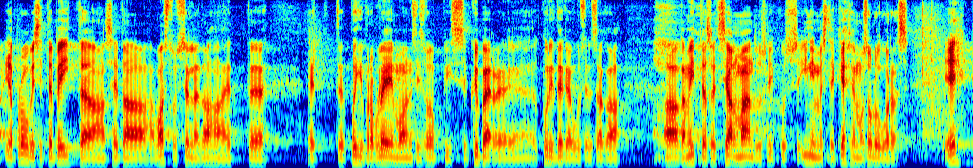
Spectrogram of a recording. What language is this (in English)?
Estonian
